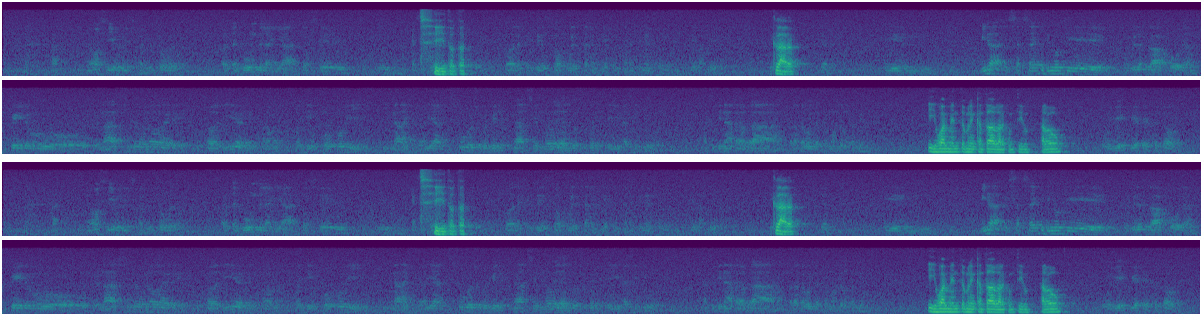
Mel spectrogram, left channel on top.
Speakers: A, on the left; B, on the right.
A: <laughs> No, sí, buenísima. De hecho, bueno, ahora está el boom de la IA, entonces eh, casi
B: <laughs> Sí,
A: todo
B: total.
A: lo- toda la gente de software está metida justamente en eso, en, en temas de, de inteligencia
B: Claro.
A: artificial. Eh, mira, sa- sabes que tengo que volver al trabajo ahora, pero, pero nada, súper bueno de haber eh, escuchado de ti, haberme pu- habernos puesto al día un poco y, y nada, que te vaya súper, súper bien lo que estás haciendo, es algo súper increíble, así que, así que nada, para otra, para otra vuelta estamos hablando también.
B: Igualmente, me ha encantado hablar contigo. Hasta luego.
A: Que esté muy bien, cuídate, chao, chao.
